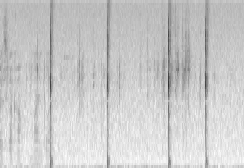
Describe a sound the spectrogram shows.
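A ball is hit with short, sharp thumps.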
